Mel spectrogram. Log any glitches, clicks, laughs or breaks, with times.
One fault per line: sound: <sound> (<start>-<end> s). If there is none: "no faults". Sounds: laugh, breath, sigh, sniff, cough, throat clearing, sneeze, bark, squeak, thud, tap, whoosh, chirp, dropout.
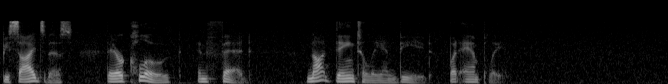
no faults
